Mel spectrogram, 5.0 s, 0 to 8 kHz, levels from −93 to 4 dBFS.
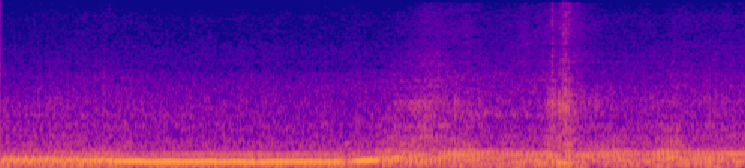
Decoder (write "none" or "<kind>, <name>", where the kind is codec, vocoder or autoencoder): vocoder, Vocos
